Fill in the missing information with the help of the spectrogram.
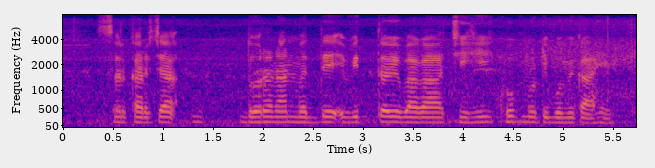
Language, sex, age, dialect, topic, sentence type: Marathi, male, 18-24, Standard Marathi, banking, statement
